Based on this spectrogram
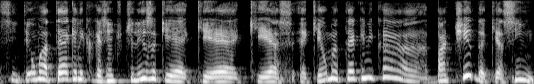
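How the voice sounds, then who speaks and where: A man with a high-pitched voice and a southern Brazilian accent, very fast pace, very wide pitch swings, very clean recording with a silent background. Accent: southern Brazilian (gaúcho) Portuguese. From Brazil, Rio Grande do Sul (western border). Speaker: journalist. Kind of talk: podcast interview.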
